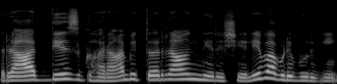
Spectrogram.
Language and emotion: Goan Konkani, sad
